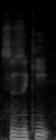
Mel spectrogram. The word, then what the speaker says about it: Suzuki: For those of you who want to know how to pronounce it correctly in Japanese, it's Suzuki.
